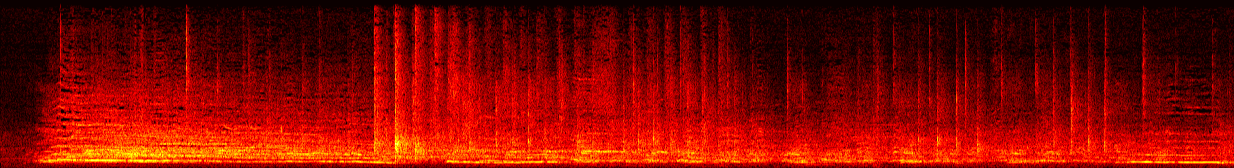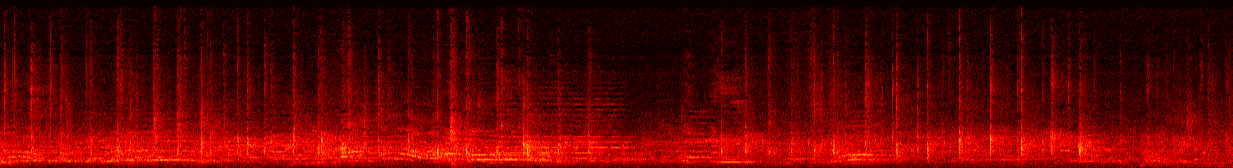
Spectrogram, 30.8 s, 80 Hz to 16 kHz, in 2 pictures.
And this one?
in the heat of night (air conditioners noise can be heard) people cheer the victory of the 2008 European Football Cup by Spain, on June 29th.
clapping, football, voice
